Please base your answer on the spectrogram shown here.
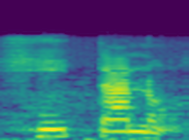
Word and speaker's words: gitano: like a J...I mean it is going to be pronounced, not like a J, but like an H so here we've got G next to an A-- gato.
